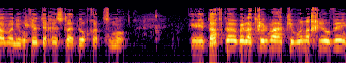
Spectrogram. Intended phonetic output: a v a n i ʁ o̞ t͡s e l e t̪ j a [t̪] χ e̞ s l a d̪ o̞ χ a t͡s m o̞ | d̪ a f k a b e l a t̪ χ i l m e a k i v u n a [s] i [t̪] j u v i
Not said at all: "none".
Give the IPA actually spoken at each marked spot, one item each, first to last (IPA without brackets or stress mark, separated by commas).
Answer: none, χ, none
